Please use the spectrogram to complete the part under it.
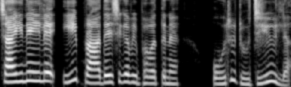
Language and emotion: Malayalam, disgusted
